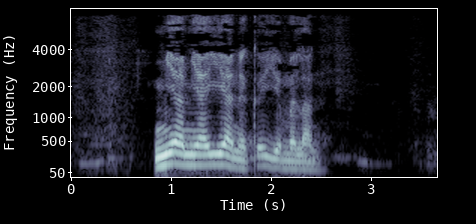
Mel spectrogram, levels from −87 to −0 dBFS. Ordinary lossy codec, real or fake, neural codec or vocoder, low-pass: MP3, 32 kbps; real; none; 7.2 kHz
